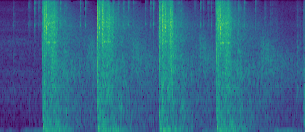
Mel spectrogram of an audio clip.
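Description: Sniper rifle shots crack loudly several times.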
